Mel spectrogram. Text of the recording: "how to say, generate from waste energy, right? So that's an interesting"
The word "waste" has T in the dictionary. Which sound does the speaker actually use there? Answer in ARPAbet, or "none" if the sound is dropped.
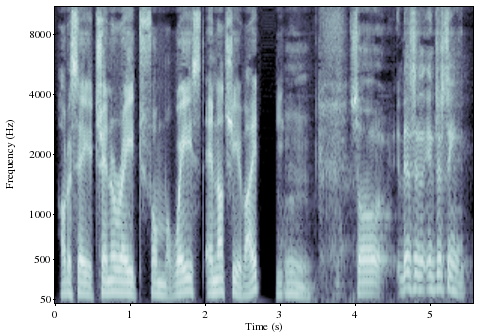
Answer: T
